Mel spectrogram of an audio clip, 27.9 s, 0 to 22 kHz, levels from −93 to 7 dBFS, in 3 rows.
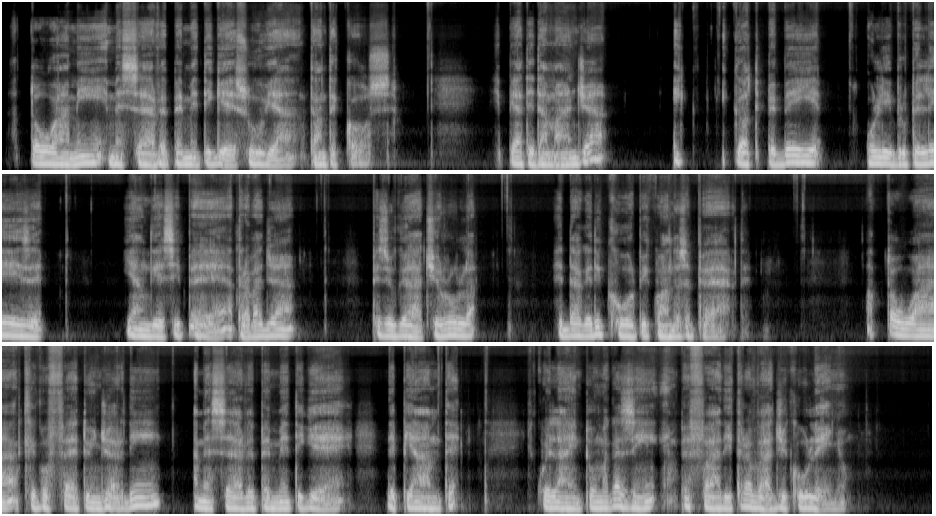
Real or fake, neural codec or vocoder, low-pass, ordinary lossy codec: fake; vocoder, 48 kHz, 128 mel bands, Vocos; none; none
